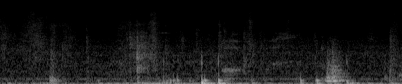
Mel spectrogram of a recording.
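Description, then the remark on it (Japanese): A steady electric fan whirs while it is handled, with scattered clicks and knocks as it is turned to face another way and switched to its low setting; no one speaks. “ちょっと扇風機の音うるさいかな向き変えますね扇風機のね”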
